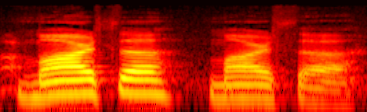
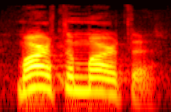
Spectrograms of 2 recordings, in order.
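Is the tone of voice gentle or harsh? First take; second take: gentle; harsh. First: The name is said in a gentle, caring tone. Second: The name is said in a harsh, scolding tone. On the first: The speaker is concerned for her and loves her. The speaker calls it right. "it's how his tone of voice. That was Jesus being concerned for her" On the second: The speaker is irritated and rebuking her. The speaker calls it wrong. "It wasn't like"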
